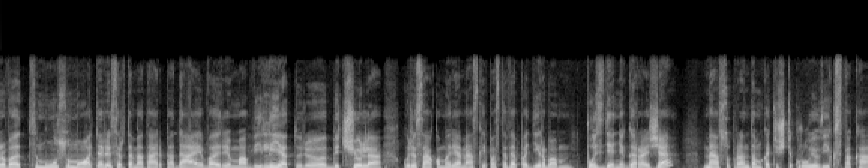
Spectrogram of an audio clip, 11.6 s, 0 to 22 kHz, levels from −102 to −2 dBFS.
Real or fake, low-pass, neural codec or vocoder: fake; 14.4 kHz; vocoder, 44.1 kHz, 128 mel bands every 512 samples, BigVGAN v2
